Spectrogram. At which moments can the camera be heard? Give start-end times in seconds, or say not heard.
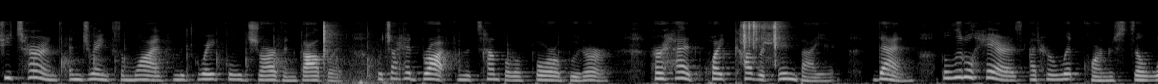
3.2-4.0, 7.4-7.8.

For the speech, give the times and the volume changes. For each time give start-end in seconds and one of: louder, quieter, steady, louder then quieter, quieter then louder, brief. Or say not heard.
0.0-11.5 steady.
